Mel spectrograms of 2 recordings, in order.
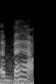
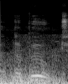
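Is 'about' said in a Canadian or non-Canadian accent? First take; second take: non-Canadian; Canadian. First: The word is said without a Canadian accent. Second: The word is said with a Canadian accent. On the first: "not about" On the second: "They go about"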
